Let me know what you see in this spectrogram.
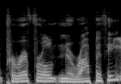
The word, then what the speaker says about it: peripheral neuropathy: Peripheral neuropathy? – You got it.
